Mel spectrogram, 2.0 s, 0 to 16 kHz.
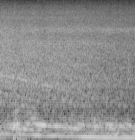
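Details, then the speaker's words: Mazda RX8 rotary, after basic service, warm at about 70°C before compression test: smooth clean revs rising and falling, no misses or rattles; seems to rev quicker, possibly from the plugs, unsure. "does sound good. I think it's revving a little bit quicker, which could be the plugs, I'm not really sure."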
